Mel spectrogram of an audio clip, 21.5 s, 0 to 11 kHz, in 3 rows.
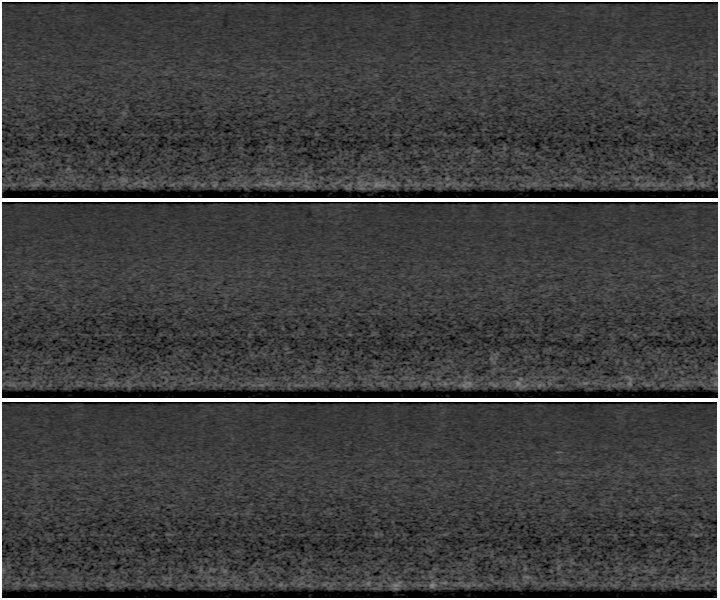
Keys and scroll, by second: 2.3 space, 7.9 m, 10.5 space, 12.4 g, 13.5-14.7 typing, 16.4 p, 19.5 space.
